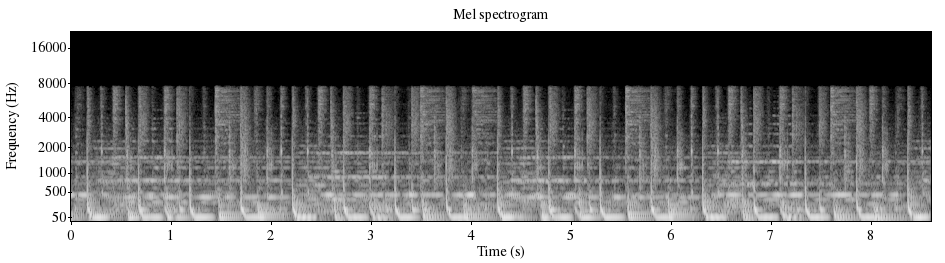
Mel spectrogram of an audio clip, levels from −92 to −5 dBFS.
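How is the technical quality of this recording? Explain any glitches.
No glitches turn up anywhere in this recording. Nothing interrupts or distorts the sound at any point.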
